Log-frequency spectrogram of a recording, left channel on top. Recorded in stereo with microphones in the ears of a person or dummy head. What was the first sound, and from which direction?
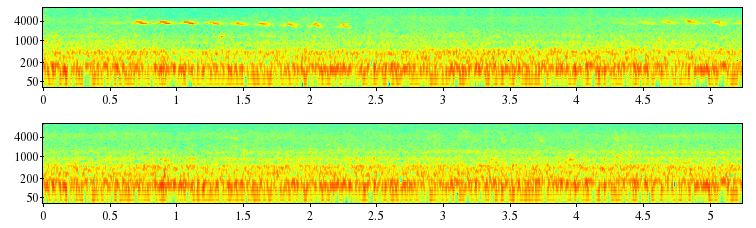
Only background noise.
